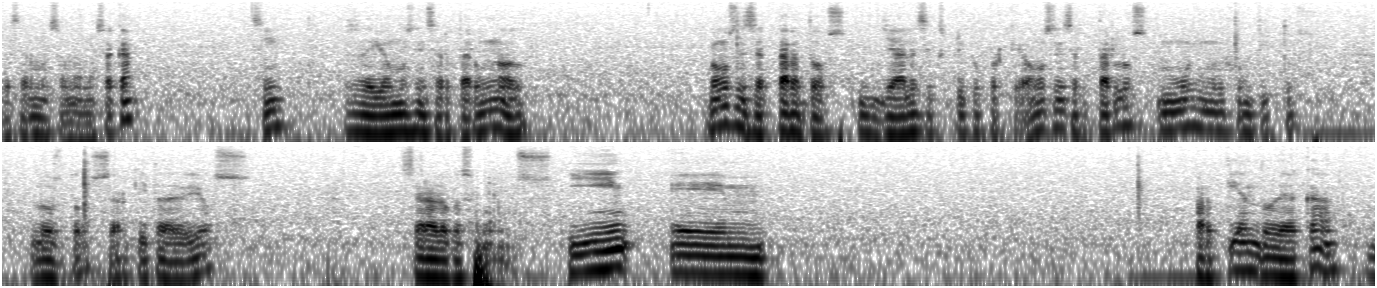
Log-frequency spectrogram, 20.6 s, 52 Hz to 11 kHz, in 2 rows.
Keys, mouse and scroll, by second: 1.4 click, 6.2-6.8 ctrl+scroll up 2, 7.9 click, 9.4-10.1 ctrl+scroll down 4, 11.1-12.1 shift+drag, 12.1 shift+middle click, 13.2 click, 13.7 scroll down 2, 14.8-15.4 scroll down 2, 16.5 scroll up 2, 17.4 scroll up 2, 18.1-18.6 scroll down 2, 19.2-20.0 ctrl+scroll down 6.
